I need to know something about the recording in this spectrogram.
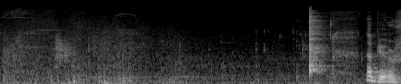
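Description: Tea trickles softly as it is poured into a cup.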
